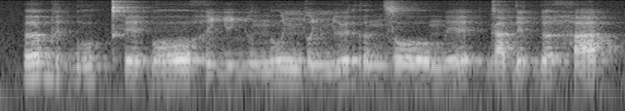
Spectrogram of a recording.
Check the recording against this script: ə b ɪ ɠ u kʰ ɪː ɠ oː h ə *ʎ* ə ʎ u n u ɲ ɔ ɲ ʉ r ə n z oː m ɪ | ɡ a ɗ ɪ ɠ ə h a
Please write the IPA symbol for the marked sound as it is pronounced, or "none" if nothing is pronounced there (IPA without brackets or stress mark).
ʎ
